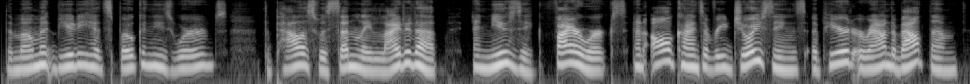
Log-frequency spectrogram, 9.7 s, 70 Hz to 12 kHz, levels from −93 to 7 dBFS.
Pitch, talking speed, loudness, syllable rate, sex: 200 Hz, 155 wpm, -19 LUFS, 4.9 syllables/s, female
